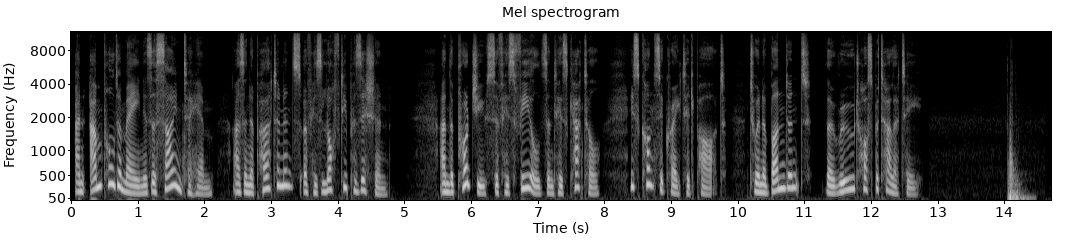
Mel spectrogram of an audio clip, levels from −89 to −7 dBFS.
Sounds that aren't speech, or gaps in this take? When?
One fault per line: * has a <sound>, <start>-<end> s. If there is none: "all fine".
* has a thud, 14.0-14.5 s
